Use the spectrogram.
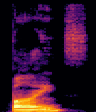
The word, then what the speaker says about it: pães: Pão becomes pães, pão, pães, and alemão changes to alemães, alemão, alemães.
